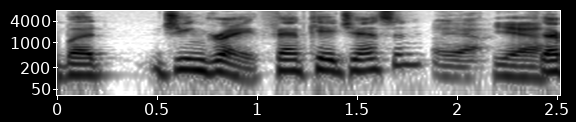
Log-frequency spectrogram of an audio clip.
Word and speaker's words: Famke Janssen: It's got, I never know how to pronounce her name, but Jean Grey, Famke Janssen. Yeah. Did I pronounce her name?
